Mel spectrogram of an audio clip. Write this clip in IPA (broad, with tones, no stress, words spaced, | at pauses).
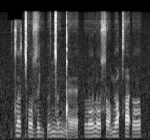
tlɤ˦˥ǀʰo˧˩zɯ˧˩ʎ ʔɯ˨˥ŋ͡ǀɯ˧˥˧ŋ͡ǃɛ˨˩˦ | lo˨˥lo˨˥sɔ˨˩˦nu˧˥˧ qʰe˦˥ʔɤ˦˥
